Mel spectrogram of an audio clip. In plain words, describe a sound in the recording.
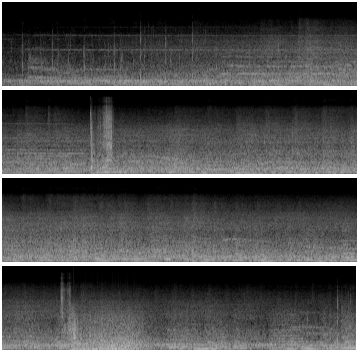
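Footsteps fall on a hard stone floor.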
